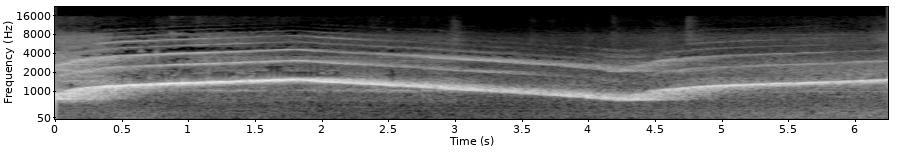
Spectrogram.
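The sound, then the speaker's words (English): Emergency vehicle siren passing by, a loud continuous wail that slowly rises, falls, and rises again, heard alone without talking. “I was just going to wait for the siren to pass.”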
